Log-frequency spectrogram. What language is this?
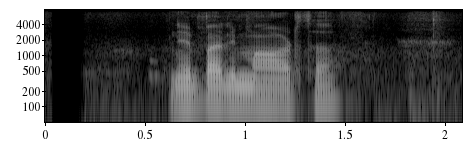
Nepali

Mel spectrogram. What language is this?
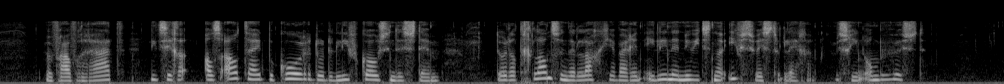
Dutch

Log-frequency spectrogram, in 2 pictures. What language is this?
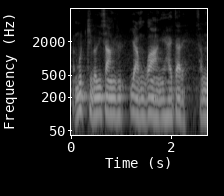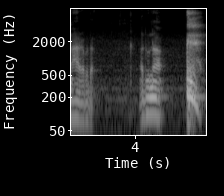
Manipuri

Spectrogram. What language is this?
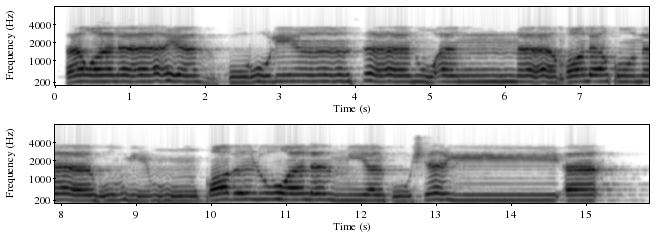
Arabic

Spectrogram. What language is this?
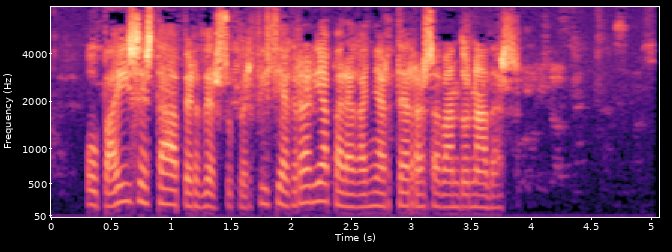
Galician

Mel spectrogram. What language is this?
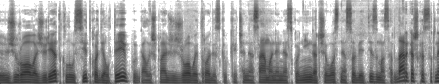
Lithuanian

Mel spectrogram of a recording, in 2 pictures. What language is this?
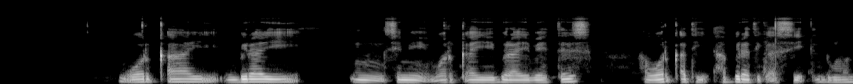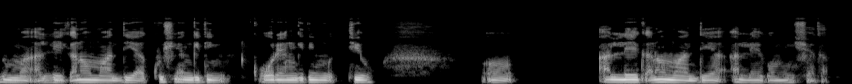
Wolaytta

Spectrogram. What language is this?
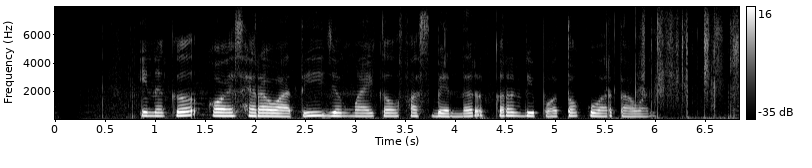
Sundanese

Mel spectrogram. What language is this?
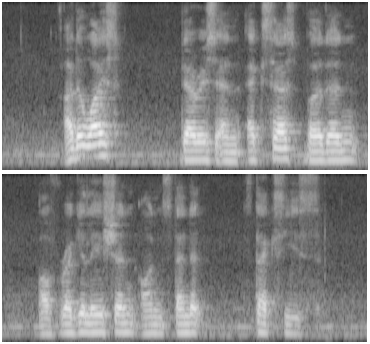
English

